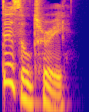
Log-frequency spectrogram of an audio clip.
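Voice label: "desultory", British English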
